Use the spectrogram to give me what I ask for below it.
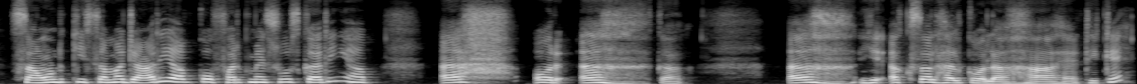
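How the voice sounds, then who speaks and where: A woman teaching a Quran pronunciation lesson, patiently explaining step by step and checking in often with her students. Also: a little high. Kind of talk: tajweed lesson.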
